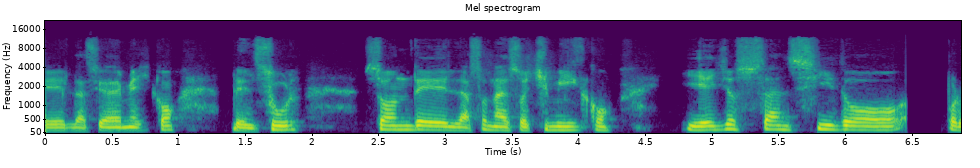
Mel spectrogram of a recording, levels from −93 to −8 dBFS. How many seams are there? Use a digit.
0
